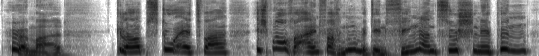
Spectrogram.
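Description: A hapless, jumpy wizard from a spoken storybook, as a male narrator puts him on. He sounds high and fretful, tripping over his words with flustered exasperation. The voice swings widely and sits close and dry on the mic. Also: huge pitch swings, slow, no echo, full character voice. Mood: exasperated. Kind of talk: audiobook character voice.

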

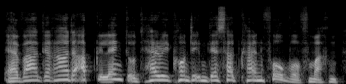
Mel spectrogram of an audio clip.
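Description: A man narrating an audiobook in a lively, expressive reading style. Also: sits high, brisk, creaky. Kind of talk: scripted narration.

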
